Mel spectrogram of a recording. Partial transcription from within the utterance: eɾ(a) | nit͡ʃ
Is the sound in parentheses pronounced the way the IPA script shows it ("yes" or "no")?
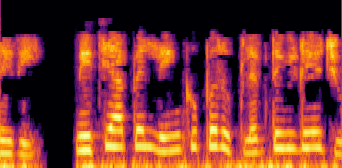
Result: no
